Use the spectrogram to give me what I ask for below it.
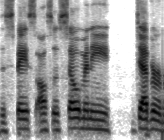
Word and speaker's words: Dever: And Rebecca made a joke and said, if you've ever pronounced Kelly Dever's name wrong, Dever, then you owe us $5.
